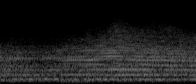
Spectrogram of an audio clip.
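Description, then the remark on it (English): Mazda MX-5 race cars roar around a track in an eight-way battle for the lead, their engines blending into a steady, loud, high-pitched drone with layered whining tones and no pauses. No one speaks. “Aiden Fasnacht is right on the tail of Sam Paley, the teammates working together to try and move back up through the field as Aaron Johnson has joined the party in the number 24, and now we've got an eight-way car battle for the lead.”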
